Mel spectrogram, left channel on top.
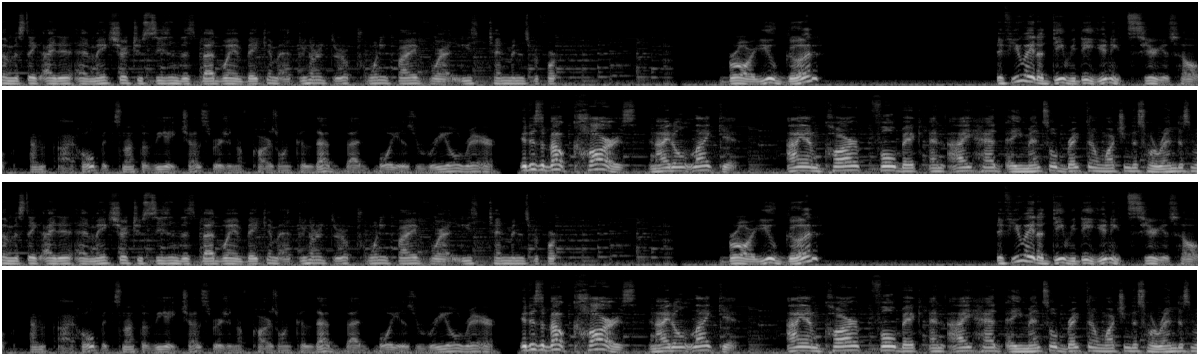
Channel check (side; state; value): both; identical; correlation 1.00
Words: mistake I did, and make sure to season this bad boy and bake him at 325 for at least 10 minutes before. Bro, are you good? If you ate a DVD, you need serious help. I hope it's not the VHS version of Cars 1, because that bad boy is real rare. It is about cars, and I don't like it. I am car phobic, and I had a mental breakdown watching this horrendous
